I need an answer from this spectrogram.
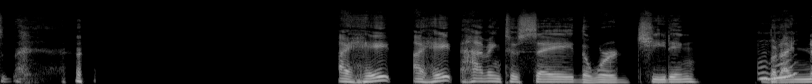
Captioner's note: laughs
